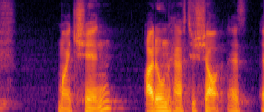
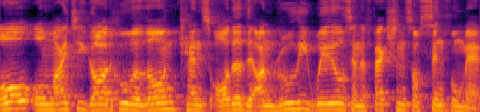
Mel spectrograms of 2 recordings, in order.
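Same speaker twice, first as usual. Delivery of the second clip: declaimed, projected, high-pitched, meant to carry far; 6 semitones higher than usual. Demonstrating volume over distance with a prayer: projected very loudly. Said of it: "I'm gonna speak as loud as possible so that you can hear me nice and clear".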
